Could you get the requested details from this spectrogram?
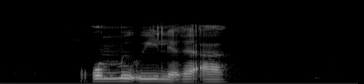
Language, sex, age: Northern Sotho, male, 26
